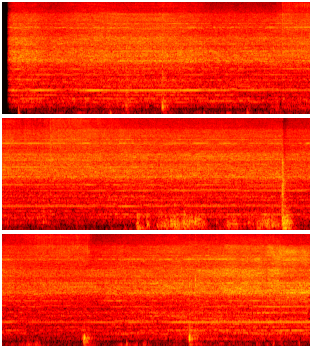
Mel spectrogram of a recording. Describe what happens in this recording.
the vaccum is running in the hallway, i turn on the bathroom water tap and open a drawer. i close the drawer and turn off the water.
